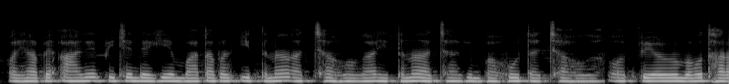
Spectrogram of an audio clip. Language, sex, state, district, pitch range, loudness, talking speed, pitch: Hindi, male, Bihar, Jamui, 150-155 Hz, -26 LUFS, 180 wpm, 155 Hz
